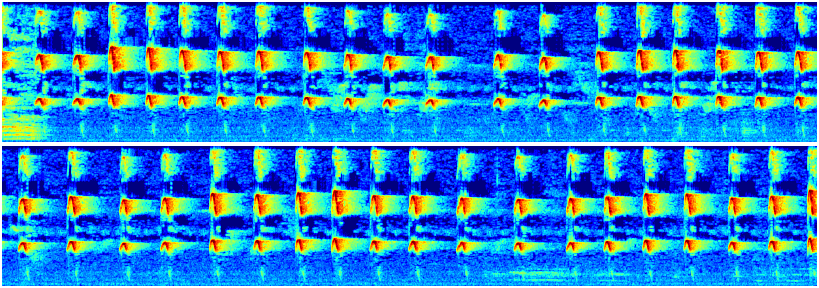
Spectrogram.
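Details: A squirrel chirps steadily, giving a long run of about forty short, piercing, high-pitched chip notes at a quick, slightly uneven pace of two to three per second, with a faint low hum underneath.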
